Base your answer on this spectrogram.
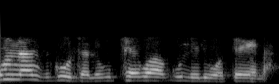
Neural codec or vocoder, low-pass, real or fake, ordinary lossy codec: none; 3.6 kHz; real; none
